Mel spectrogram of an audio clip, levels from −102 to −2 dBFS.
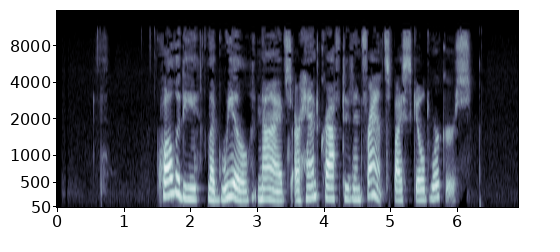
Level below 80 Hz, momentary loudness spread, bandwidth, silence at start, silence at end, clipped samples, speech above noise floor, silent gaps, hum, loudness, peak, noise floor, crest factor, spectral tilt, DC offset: -74 dBFS; 10 LU; 11.5 kHz; 1.55 s; 0.75 s; under 0.1%; 57 dB; none; none; -22 LUFS; -4 dBFS; -78 dBFS; 20 dB; -5 dB/octave; under 0.1%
